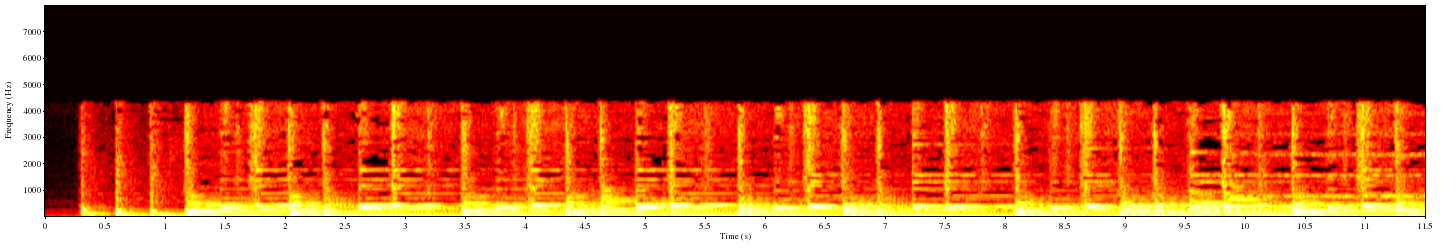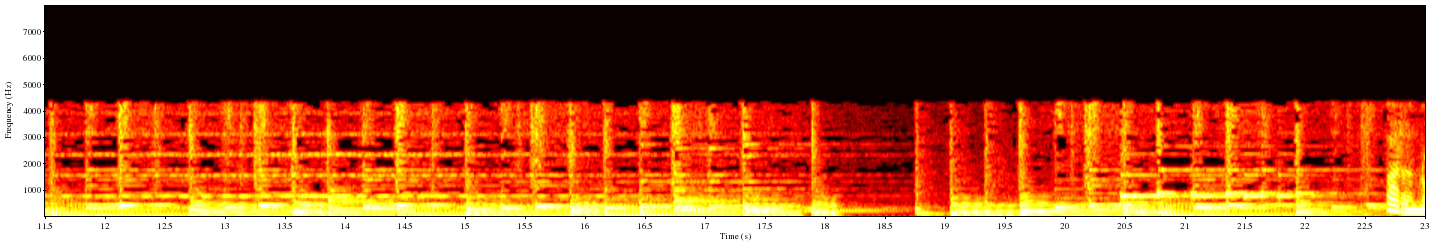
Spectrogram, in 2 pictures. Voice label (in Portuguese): Aniversário Cliente Feminino, Telemensagens Empresarial; Telemensagens 2017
